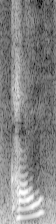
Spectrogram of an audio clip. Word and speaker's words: Khao: Burmese noodle soup होता है, मुझे बहुत अच्छा लगता है, KHAO, खाओ, खाओ ही बोलेंगे, ठीक है। देन SUEY, अब लोग इसे सुई भी बोलते हैं और सोए भी बोलते हैं। खाओ सोए, खाओ सो जाओ, या फिर खाओ सुई,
